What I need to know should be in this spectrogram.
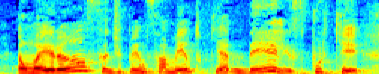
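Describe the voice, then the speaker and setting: A woman's high-pitched voice at a moderate pace, with very wide pitch swings over noticeable background noise. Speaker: spiritist lecturer. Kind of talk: lecture.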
